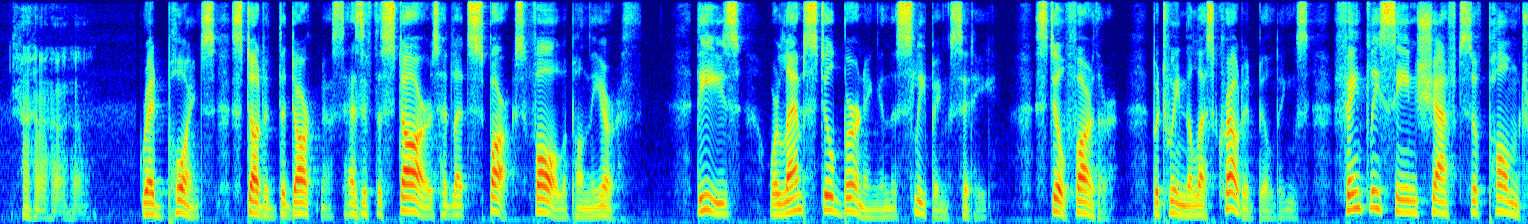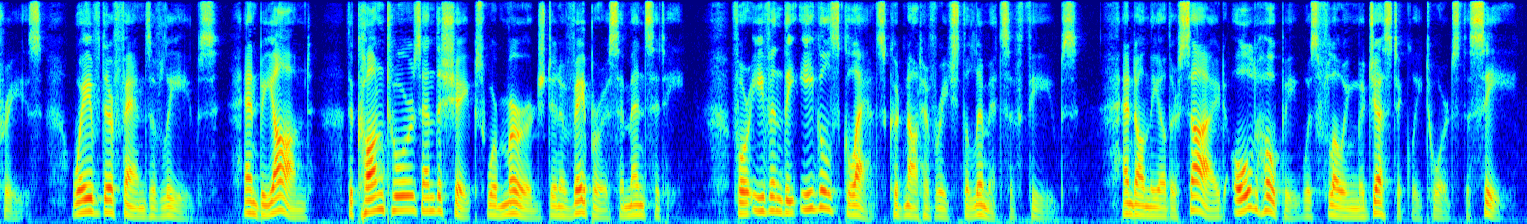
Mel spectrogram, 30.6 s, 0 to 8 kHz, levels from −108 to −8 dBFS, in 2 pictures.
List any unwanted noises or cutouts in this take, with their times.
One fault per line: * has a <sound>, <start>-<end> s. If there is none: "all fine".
* has a laugh, 0.1-1.0 s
